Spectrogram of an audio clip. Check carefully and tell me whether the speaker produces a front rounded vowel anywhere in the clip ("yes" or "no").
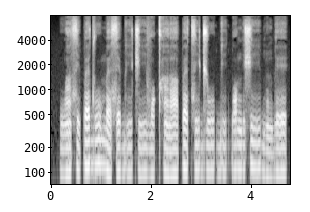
no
